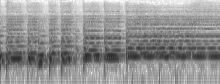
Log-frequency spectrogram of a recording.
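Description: Homemade keytar synthesizer playing a run of short repeated chords, then holding one chord from about two and a half seconds in.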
